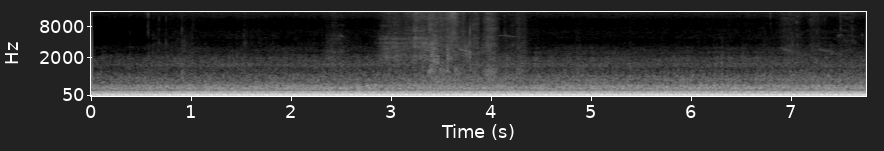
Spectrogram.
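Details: 1998 Dodge Durango single-cam V8 at about 285,772 miles, warm idle at operating temperature after timing chain, coolant, oil and filter replacement for a P0300 misfire. The rumble is smooth, even and low with a steady beat and no ticks, knocks or stumbles, and sounds healthy.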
